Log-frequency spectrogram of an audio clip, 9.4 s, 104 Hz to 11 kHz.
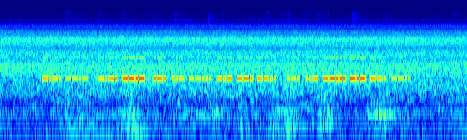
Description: Morse code, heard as a keyed tone, hand-sent with a paddle, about 35 wpm, 810 Hz, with radio static, fading and the noise of a crowd indoors. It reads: CQ CQ RU7KGZ RU7KGZ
